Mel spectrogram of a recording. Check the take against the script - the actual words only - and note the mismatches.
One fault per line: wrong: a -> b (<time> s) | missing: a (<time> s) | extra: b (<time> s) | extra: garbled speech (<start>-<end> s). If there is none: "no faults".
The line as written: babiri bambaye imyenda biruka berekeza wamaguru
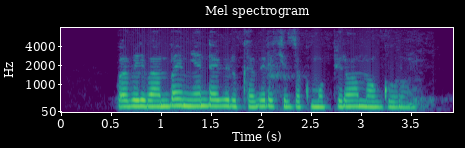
extra: kumupira (2.4 s)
